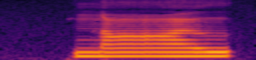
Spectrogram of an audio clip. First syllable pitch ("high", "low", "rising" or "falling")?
high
